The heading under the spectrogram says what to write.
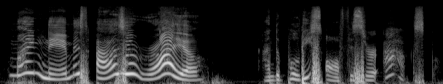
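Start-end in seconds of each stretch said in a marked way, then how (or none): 0.1-2.0 lightly voiced tearful child; higher, small-boy answer; upset little boy. Lost boy telling the officer his name, mildly upset.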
